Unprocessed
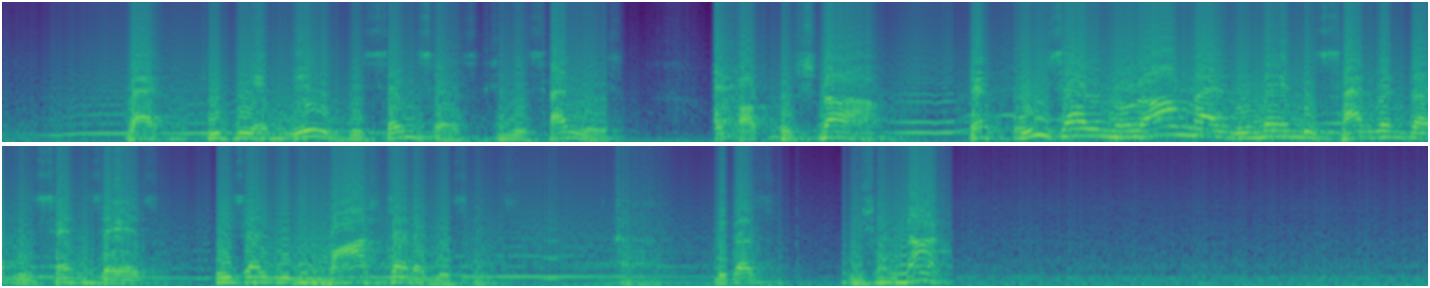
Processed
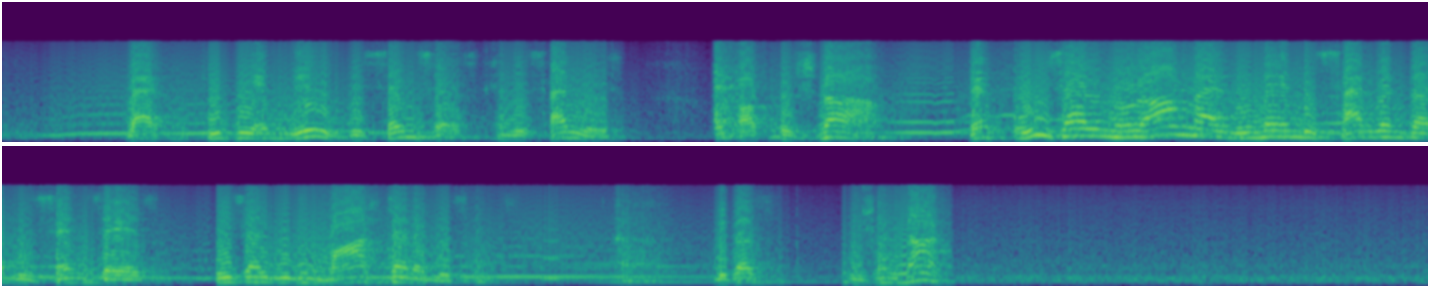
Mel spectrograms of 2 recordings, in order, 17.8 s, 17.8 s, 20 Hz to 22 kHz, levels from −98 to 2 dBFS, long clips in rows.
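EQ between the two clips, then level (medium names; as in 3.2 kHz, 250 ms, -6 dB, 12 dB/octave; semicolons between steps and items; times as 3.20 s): steep high-pass 150 Hz 48 dB/octave; brick-wall FIR low-pass 6.9 kHz; distance through air 78 m; 0.0 dB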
